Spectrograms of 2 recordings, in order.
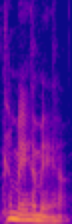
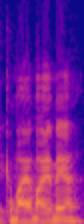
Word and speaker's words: Kamehameha: for the press pet it's just kamehameha thank you what did I say come I am Iron Man I put too many syllables and look come in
